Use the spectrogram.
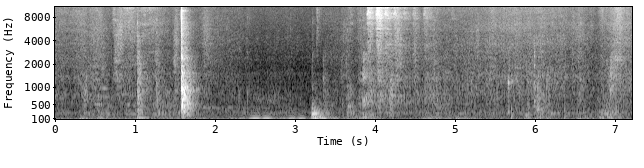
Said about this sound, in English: And as a result of that, excuse me, I'm going to close the door here.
